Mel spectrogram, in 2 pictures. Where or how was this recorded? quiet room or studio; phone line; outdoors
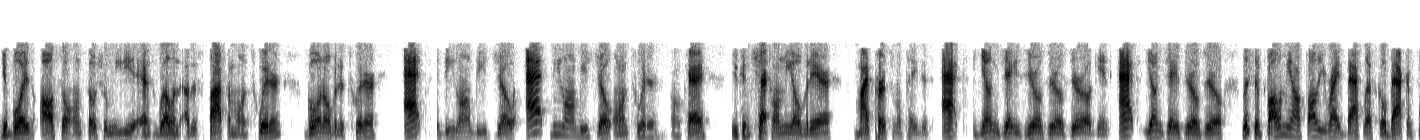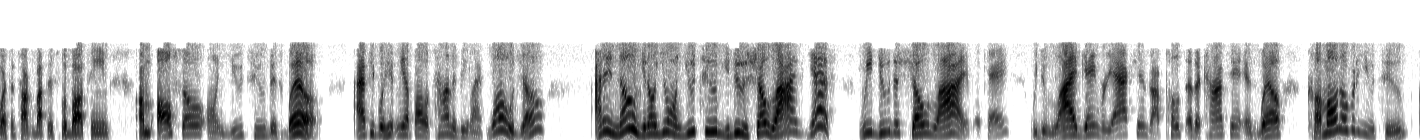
phone line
